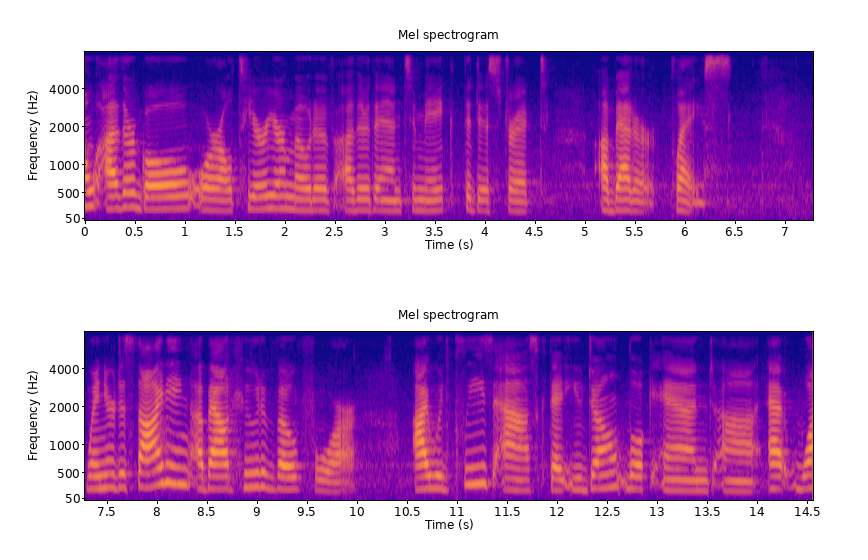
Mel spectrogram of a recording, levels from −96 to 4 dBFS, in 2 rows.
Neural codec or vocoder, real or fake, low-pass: none; real; 7.2 kHz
